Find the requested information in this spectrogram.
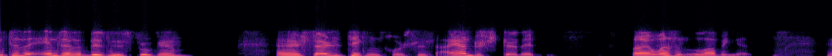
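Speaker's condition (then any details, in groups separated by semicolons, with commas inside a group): Cerebral palsy; cannot walk; voice is different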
